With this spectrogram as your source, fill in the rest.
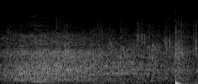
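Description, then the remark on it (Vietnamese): An audience claps steadily in a hall, a dense wash of many hands at an even, moderate level, with one louder thump near the end. “nhiều ông vỗ tay cổ suý cho nó ra ngoài trời mưa đấy”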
